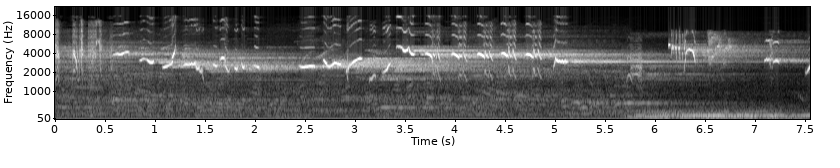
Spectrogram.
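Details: Oriental magpie-robin song used to provoke a bird into singing: a rapid chain of clear whistled and slurred notes, about four per second, with sharp chips over a steady high tone, then brighter rising whistles near the end.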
